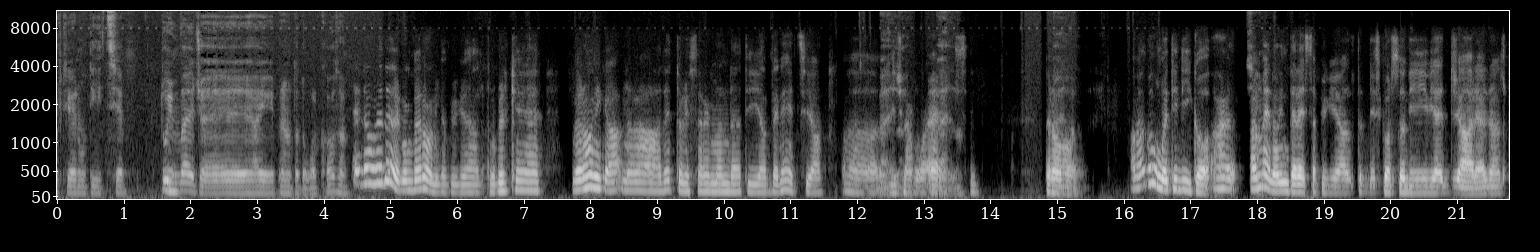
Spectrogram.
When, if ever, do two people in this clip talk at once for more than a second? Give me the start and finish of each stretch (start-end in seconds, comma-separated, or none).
12.3-13.6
